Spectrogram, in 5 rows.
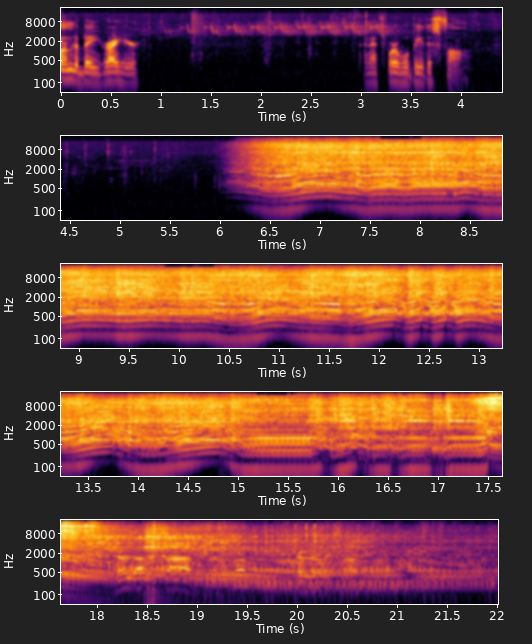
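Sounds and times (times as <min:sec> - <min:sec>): chainsaw cutting a log: 0:06.0 - 0:22.0.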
